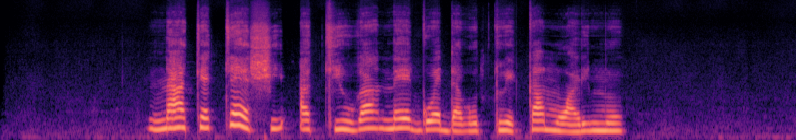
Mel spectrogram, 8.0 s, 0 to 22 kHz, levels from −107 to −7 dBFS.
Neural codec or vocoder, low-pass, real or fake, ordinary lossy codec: codec, 44.1 kHz, 3.4 kbps, Pupu-Codec; none; fake; none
